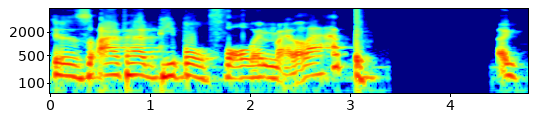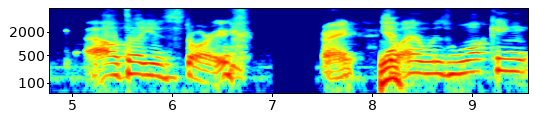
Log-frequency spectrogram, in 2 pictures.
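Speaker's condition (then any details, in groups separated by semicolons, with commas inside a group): Cerebral palsy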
